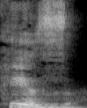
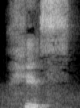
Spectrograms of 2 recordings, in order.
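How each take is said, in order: First: The word ends with a z sound. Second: The word ends with an s sound. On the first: "de zebra" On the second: "de sapo"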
